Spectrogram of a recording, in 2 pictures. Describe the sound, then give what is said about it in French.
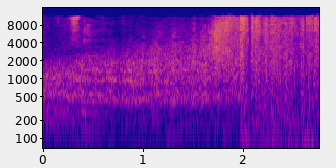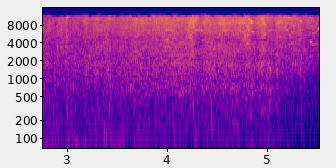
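A Russian missile explodes a few metres above a man on the phone in Kharkiv, Ukraine, hitting with a sudden, heavy blast after a loud, noisy stretch, followed by a dense, deep rumble and crackling roar that lasts several seconds before easing slightly. “Sur le front nord, à 500 km de là, Kharkiv cet homme est au téléphone lorsqu'un missile russe”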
